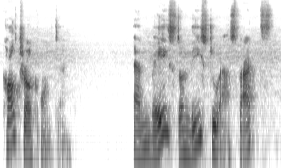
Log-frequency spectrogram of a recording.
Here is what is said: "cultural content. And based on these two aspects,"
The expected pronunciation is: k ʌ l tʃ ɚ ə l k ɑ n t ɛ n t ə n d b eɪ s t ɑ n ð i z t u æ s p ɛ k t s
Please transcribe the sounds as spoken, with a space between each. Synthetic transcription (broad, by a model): k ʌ l tʃ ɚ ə l k ɑ n t ɛ n t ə n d b eɪ s t n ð i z t u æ s p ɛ k t s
